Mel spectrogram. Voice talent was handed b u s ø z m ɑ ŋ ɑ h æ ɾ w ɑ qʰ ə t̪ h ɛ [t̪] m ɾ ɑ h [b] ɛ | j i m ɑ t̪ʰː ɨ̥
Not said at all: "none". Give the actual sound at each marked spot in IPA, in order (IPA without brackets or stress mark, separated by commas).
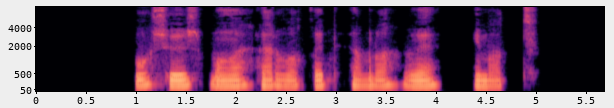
none, v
